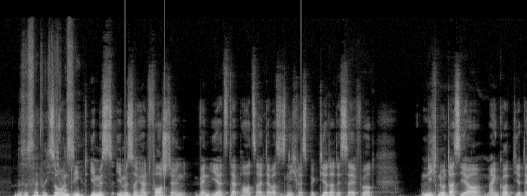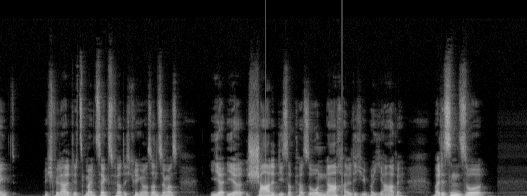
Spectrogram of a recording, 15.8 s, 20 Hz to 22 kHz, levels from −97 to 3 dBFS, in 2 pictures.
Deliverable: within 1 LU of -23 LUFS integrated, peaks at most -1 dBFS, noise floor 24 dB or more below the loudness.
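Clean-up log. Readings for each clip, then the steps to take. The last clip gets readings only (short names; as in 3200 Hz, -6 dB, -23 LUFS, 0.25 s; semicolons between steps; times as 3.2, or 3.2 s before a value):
clicks 5; loudness -27.0 LUFS; peak -7.5 dBFS; loudness target -23.0 LUFS
-> de-click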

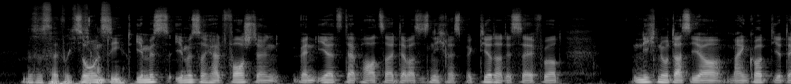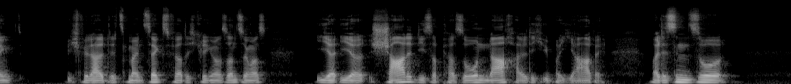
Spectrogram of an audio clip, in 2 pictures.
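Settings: clicks 1; loudness -27.0 LUFS; peak -7.5 dBFS; loudness target -23.0 LUFS
-> gain +4 dB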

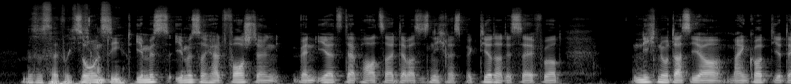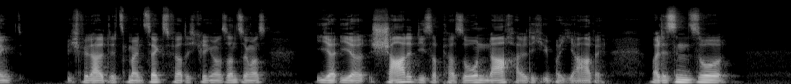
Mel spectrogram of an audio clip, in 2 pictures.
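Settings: loudness -23.0 LUFS; peak -3.5 dBFS; noise floor -60 dBFS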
